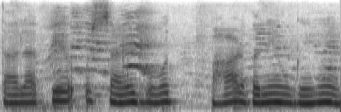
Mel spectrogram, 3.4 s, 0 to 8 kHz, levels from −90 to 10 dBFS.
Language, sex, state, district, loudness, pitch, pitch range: Hindi, female, Madhya Pradesh, Bhopal, -12 LUFS, 180 Hz, 175-185 Hz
